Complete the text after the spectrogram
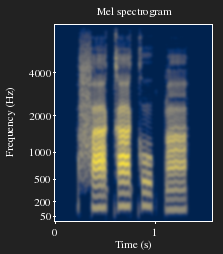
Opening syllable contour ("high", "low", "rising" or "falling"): high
